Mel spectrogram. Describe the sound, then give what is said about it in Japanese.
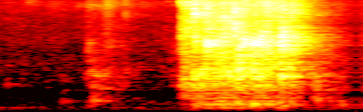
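Water splashing in a bathroom while someone washes their body: a faint trickle at first, then a sudden swell into a louder, steady hiss of running water for the second half. “まだね、体を洗う音から撮っていきます。”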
